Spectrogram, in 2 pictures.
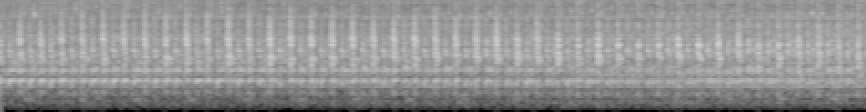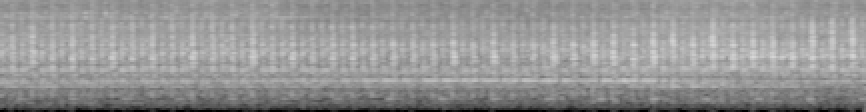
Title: Engine noise (piston slap)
